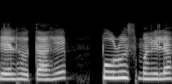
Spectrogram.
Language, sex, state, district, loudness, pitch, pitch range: Hindi, female, Bihar, Vaishali, -14 LUFS, 260 Hz, 245-295 Hz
